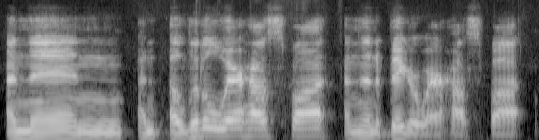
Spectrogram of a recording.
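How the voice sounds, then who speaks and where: A man in his mid-thirties, a guest telling relaxed stories about his work and his youth in a modest way. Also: mid-range voice, moderate pace, clear, resonant tone, no echo, lo-fi sound. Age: 30s. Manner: modest, relaxed storyteller, says like and dude. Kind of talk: casual interview chat.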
